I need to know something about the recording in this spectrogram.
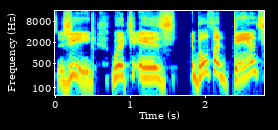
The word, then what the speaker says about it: gigue: I learned what gigue means, even though it's actually pronounced gigue, which is both a dance in the Baroque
